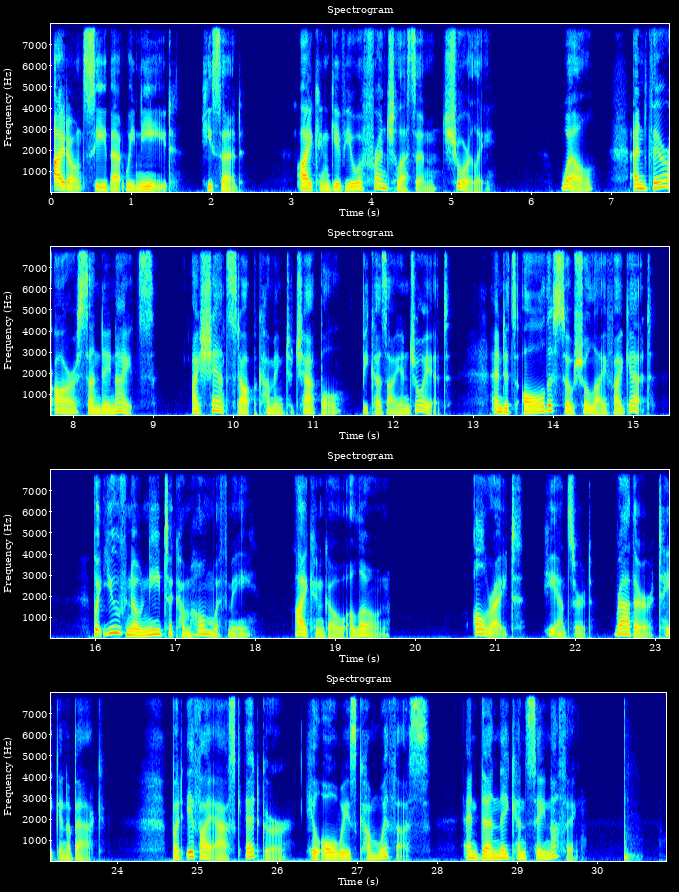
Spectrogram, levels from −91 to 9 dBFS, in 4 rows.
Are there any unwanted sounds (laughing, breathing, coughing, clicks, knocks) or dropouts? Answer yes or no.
yes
